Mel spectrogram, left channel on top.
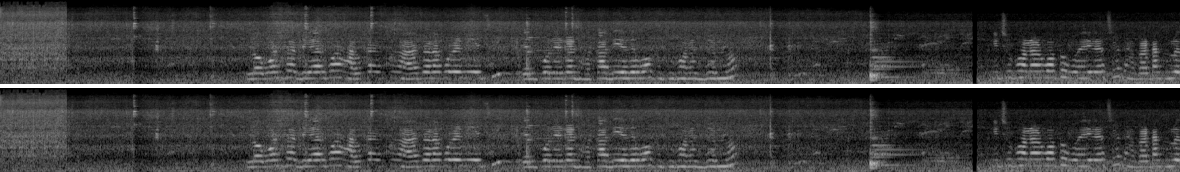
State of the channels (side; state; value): both; identical; correlation 1.00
